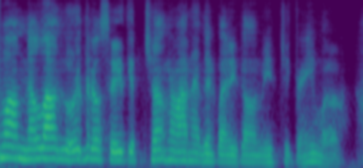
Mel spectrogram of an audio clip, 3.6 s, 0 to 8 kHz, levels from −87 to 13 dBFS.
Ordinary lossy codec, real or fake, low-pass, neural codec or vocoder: none; fake; none; codec, 16 kHz, 0.5 kbps, FreqCodec, larger model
